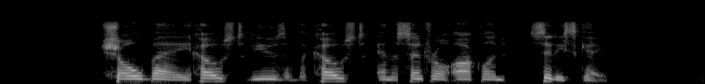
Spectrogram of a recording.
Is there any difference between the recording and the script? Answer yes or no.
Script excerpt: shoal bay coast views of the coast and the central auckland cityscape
no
